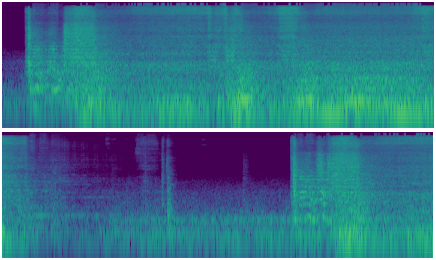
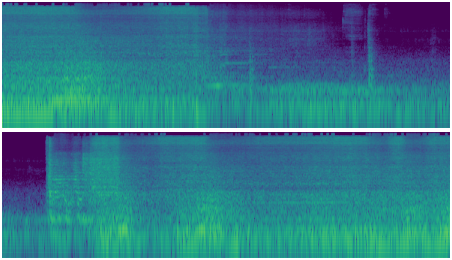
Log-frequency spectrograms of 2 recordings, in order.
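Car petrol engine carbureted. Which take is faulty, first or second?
first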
